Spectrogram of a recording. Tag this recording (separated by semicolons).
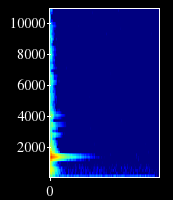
bell; double-bell; ghana; gogo; metalic; percussion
